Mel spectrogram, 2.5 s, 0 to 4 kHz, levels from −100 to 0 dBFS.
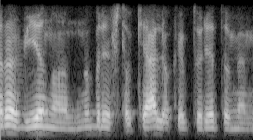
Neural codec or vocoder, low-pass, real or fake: none; 3.6 kHz; real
